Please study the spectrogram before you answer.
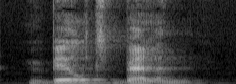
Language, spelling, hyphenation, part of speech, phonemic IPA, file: Dutch, beeldbellen, beeld‧bel‧len, verb, /ˈbeːltˌbɛ.lə(n)/, Nl-beeldbellen.ogg
- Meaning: to video call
